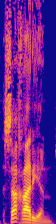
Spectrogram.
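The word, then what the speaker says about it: Zakharyan: Cómo se pronuncia su apellido y es Zaharian. Este es la pronunciación correcta.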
